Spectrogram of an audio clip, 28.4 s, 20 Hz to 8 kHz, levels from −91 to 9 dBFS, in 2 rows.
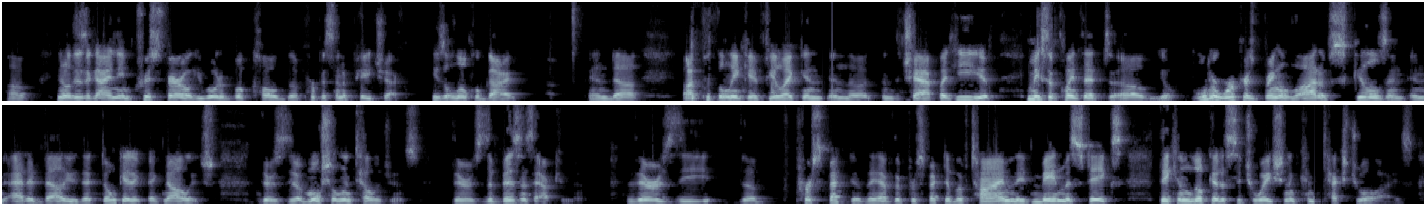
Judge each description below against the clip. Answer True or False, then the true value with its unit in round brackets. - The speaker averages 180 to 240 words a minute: True (195 wpm)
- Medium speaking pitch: True (150 Hz)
